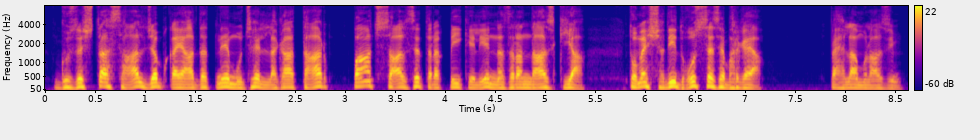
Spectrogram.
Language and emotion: Urdu, angry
